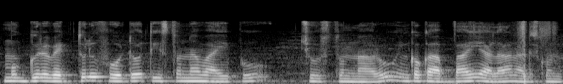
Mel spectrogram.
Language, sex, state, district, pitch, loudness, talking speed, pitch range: Telugu, male, Andhra Pradesh, Sri Satya Sai, 150 Hz, -15 LUFS, 105 wpm, 135-160 Hz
